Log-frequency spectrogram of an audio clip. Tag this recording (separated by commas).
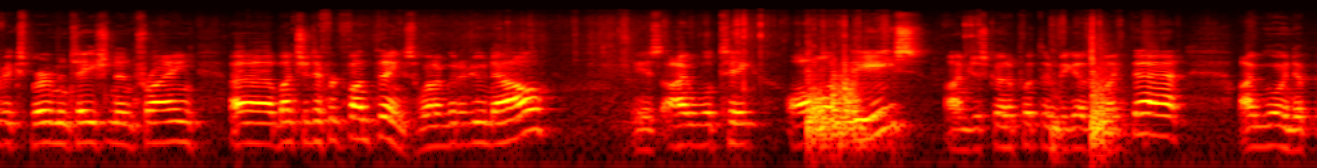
Speech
